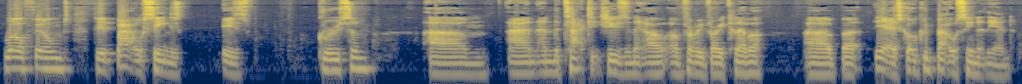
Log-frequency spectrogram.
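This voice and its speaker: A man's voice: lowish voice, normal speed, a bit bright. A man, hosting a podcast and reviewing a film in rambling casual chat full of fillers. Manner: rambling, many fillers and restarts. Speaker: podcast co-host reviewing films.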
